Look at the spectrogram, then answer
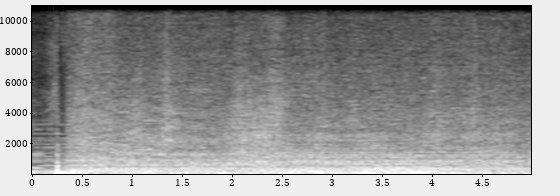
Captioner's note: blowtorch running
